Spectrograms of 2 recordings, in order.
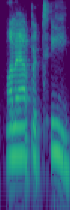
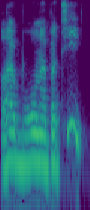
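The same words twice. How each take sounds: First: It is said flatly with a plain English accent. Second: It is said with an exaggerated French accent. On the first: "There's no accent" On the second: "he doesn't say it with like"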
